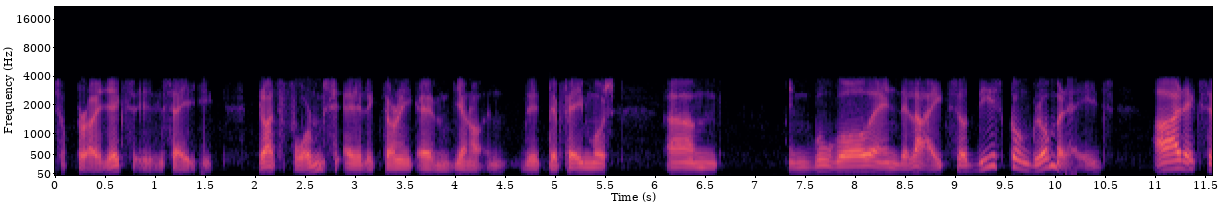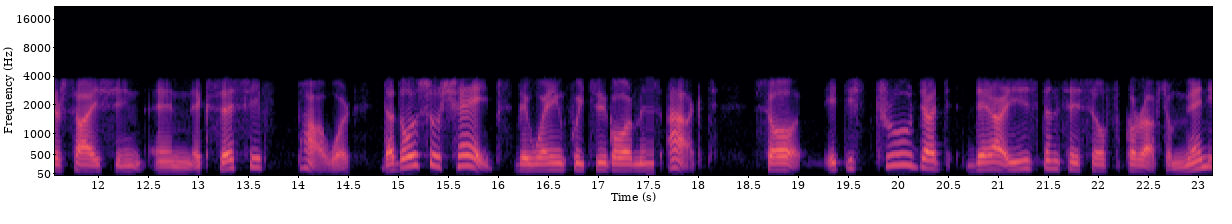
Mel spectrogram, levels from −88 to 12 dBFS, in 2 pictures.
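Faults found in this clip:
Short robotic stutters at 1.45–1.48 s (before "platforms electronic um you"), 10.1–10.2 s (scattered), and 17.48–17.55 s (after "way in which the"). Likely packet loss with last packet repeated; 100 Hz buzz fits 10 ms packets.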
